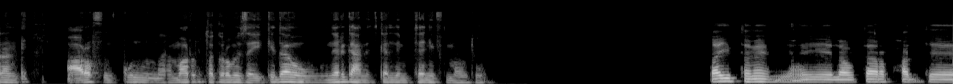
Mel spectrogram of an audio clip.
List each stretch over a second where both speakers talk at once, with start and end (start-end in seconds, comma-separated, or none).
none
